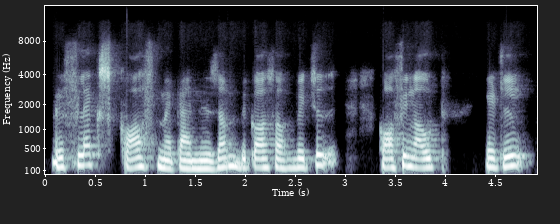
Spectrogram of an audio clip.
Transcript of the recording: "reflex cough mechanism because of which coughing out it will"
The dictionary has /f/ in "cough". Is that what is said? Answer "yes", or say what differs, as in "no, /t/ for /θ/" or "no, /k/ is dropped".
yes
